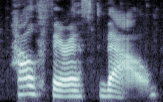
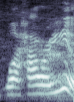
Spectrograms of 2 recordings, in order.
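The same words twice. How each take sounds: First: Slow, stately "How farest thou"; Elizabethan formal. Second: Bright, higher, louder casual "how are you"; modern casual ask. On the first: Teacher playing an Elizabethan asking after someone. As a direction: ask it with old formality, slowly. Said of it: "an Elizabethan person to ask". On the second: Teacher playing a modern person asking how you are. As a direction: ask it breezily like today. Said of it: "a modern person might ask". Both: Shown as a demonstration.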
